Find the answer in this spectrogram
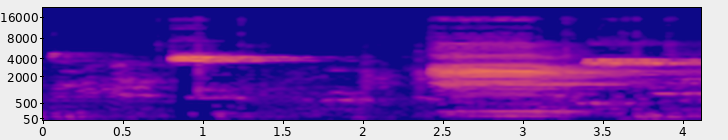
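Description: Basketball shoes squeaking on a hardwood gym floor: a sudden loud, high squeak about a second in, and another thin high squeak near the end, with a loud shout in between.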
